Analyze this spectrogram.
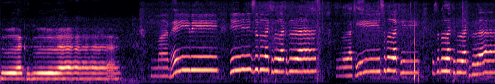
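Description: Background music: a song with a woman singing, long wavering held notes first, then shorter notes that slide up into pitch.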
